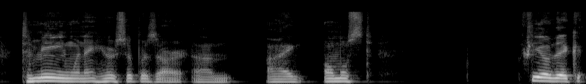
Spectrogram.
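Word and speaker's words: Supertzar: uh and I hope I say this correctly superar let's spell it s u p e r t z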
